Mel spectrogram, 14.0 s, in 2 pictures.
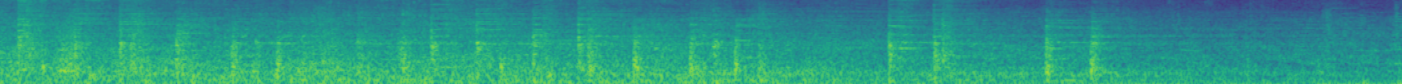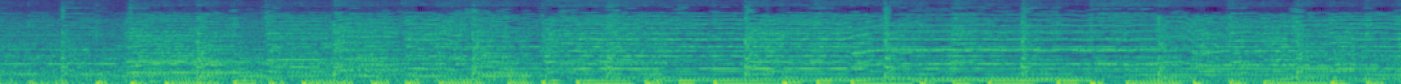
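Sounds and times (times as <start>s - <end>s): train wheels clacking over rail joints: 0.0s - 9.0s
freight train rumble: 0.0s - 14.0s.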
